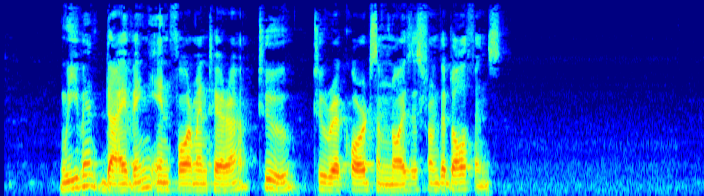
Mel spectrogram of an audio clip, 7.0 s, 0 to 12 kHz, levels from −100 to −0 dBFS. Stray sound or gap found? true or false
false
